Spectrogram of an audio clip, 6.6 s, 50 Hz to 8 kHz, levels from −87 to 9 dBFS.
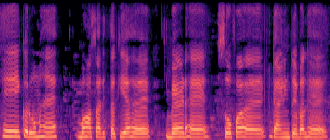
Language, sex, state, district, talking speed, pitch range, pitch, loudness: Hindi, female, Chhattisgarh, Raipur, 135 wpm, 240-270 Hz, 255 Hz, -13 LUFS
